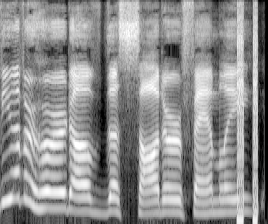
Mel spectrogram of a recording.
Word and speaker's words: Sodder: Have you ever heard of the solder family? It's pronounced sa so dairy.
